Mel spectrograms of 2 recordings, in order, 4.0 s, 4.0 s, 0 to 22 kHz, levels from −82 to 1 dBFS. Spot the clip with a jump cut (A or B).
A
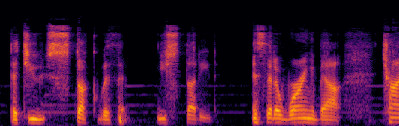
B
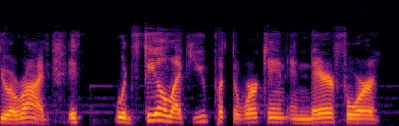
A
